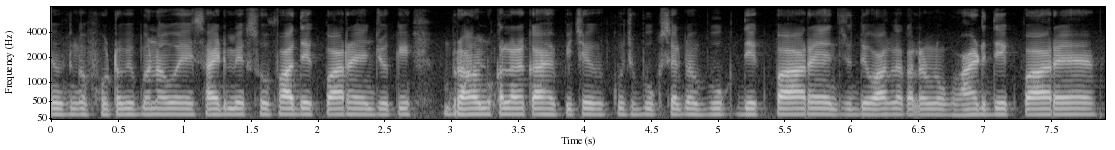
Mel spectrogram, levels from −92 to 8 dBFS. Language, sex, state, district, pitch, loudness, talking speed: Hindi, male, Maharashtra, Washim, 150 Hz, -19 LUFS, 295 wpm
